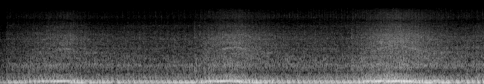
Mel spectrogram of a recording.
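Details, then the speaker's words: TVS Apache RTR 200 4V BS6 (2021) at 16,300 km, after warranty engine rebuild for tappet noise and third-gear whine: even single-cylinder idle, short blips rise and settle cleanly, earlier mechanical noise gone; healthy. "Sound भी change हो चुका है गाड़ी का अच्छा खास change हुआ है"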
